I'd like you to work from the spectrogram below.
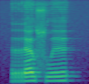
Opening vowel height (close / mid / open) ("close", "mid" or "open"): mid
